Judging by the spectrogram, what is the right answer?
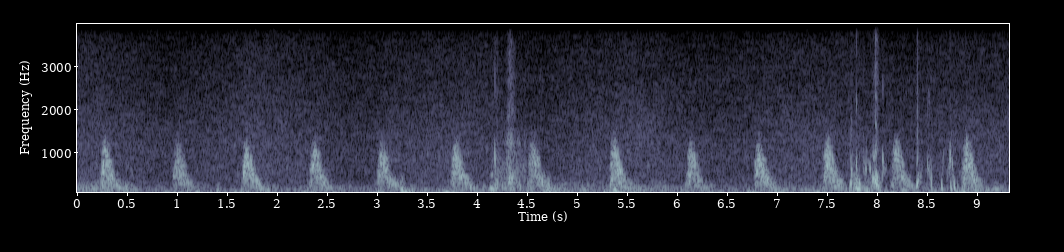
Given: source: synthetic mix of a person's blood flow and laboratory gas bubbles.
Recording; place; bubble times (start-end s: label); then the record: Doppler ultrasound of blood flow; subclavian vein
4.10-4.50 s: bubbles
7.71-8.10 s: bubbles
8.36-8.46 s: bubbles
8.48-8.94 s: bubbles
From the record:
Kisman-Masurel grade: 222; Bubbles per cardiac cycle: several, 3 to 8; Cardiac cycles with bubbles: 10 to 50%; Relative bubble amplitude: moderate (0.250 to 0.450); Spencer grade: 2 (many but less than half of the cardiac periods contain bubble signals, singularly or in groups); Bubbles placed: anywhere in the cardiac cycle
